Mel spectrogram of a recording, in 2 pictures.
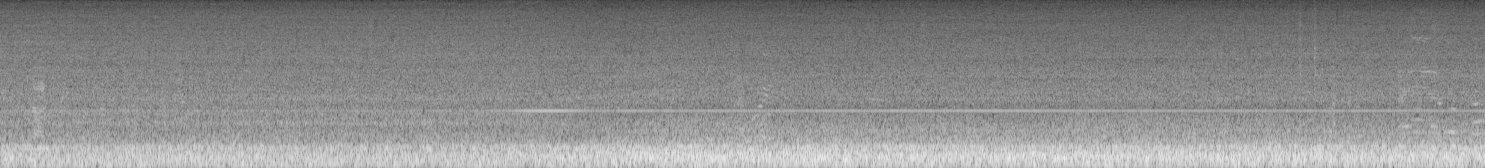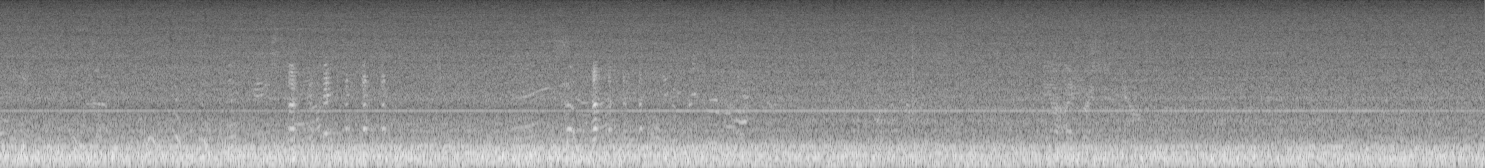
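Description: A jet airliner's engines roar steadily inside the cabin.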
